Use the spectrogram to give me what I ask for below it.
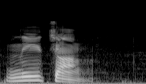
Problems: none marked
